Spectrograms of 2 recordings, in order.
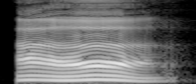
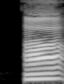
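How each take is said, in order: First: The glottal stop is softened, close to h. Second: The glottal stop is pronounced fully and firmly. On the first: "Mendekati h" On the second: "Kalau tahqiq berarti"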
